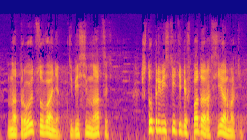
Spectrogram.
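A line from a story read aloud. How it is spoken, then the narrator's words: Father's tender, affectionate voice. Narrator (Russian): отец, нагнувшись к сыну, ласково сказал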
